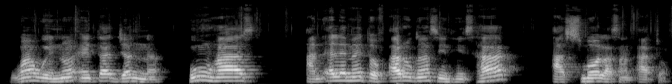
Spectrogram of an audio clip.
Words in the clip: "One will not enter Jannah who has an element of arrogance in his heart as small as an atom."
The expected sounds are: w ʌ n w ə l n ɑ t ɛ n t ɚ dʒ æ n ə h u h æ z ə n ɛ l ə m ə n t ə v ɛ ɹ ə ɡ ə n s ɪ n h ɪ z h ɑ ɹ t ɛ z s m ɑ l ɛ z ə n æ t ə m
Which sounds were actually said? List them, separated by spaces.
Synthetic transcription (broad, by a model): w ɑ n w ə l n ɑ t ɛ n t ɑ dʒ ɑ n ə h u h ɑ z ə n ɛ l ə m ə n t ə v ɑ ɹ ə ɡ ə n s ɪ n h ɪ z h ɑ t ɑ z s m ɑ l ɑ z ə n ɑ t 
